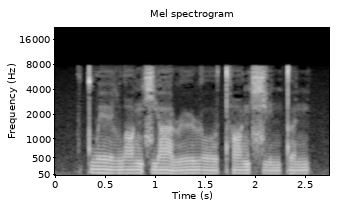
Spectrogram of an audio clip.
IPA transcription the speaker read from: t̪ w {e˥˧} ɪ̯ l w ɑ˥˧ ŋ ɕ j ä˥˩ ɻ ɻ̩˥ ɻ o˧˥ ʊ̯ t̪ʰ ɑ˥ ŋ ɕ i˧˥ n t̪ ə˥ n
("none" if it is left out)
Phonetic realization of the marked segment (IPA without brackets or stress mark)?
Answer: e˥˧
